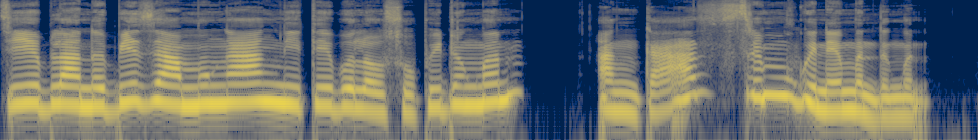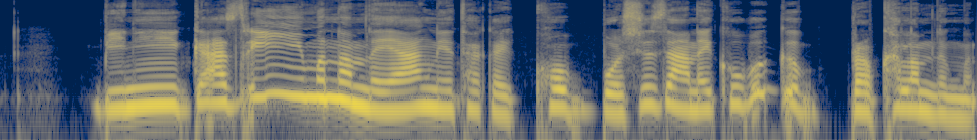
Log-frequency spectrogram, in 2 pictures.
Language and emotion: Bodo, disgusted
